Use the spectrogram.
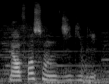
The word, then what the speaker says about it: Ghibli: If you go to Japan and say 'Ghibli', Japanese people have no idea what you are talking about. You have to pronounce is 'Jeebly'. But it France, we say Ghibli.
